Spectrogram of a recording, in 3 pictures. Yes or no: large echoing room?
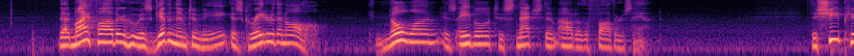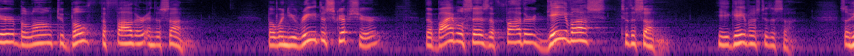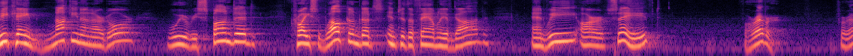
yes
